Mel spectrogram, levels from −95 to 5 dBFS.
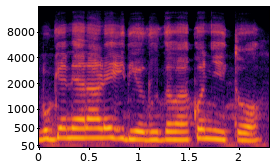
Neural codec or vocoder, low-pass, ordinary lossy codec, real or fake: codec, 44.1 kHz, 7.8 kbps, Pupu-Codec; 14.4 kHz; none; fake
